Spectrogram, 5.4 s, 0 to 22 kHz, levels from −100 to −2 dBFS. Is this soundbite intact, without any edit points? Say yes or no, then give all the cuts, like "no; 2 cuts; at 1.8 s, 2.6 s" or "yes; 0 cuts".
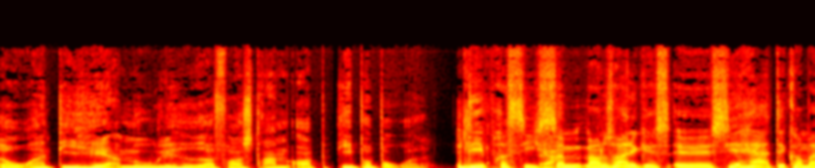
no; 1 cut; at 2.2 s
